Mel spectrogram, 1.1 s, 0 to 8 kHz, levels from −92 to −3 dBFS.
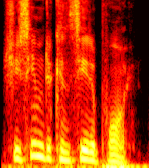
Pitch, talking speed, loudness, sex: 145 Hz, 320 wpm, -15 LUFS, male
